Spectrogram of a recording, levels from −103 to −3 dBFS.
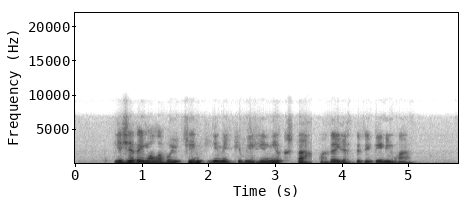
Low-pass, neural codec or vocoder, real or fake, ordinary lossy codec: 7.2 kHz; codec, 16 kHz, 1 kbps, FunCodec, trained on Chinese and English, 50 frames a second; fake; Opus, 16 kbps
